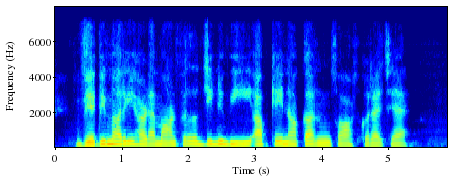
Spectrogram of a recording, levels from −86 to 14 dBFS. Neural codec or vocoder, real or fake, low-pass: codec, 16 kHz in and 24 kHz out, 0.6 kbps, FocalCodec, streaming, 2048 codes; fake; 7.2 kHz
